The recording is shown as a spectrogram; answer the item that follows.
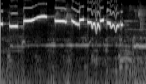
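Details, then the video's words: Kacer, the Oriental magpie-robin, singing a loud fighting song used as a lure to anger other kacer: long pure whistles stepping upward, then quick warbled, descending slurred notes. "SUARA BURUNG KACER GACOR NGEPLONG TARUNG KONSLET❗PALING AMPUH BUAT PANCINGAN KACER AGAR CEPAT EMOSI!"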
